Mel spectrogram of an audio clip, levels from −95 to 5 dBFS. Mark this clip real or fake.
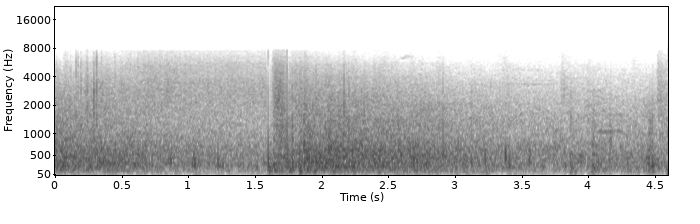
real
